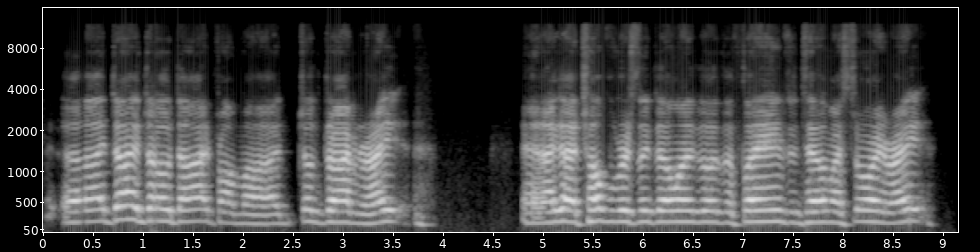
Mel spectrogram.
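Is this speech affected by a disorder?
Yes: dysarthria; weaker speech muscles.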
